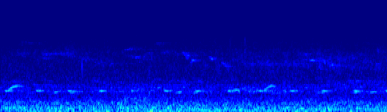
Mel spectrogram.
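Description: Birds calling: a steady run of short repeated chirps, a few rising at the end, with scattered higher chirps above them, over a low steady rumble.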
